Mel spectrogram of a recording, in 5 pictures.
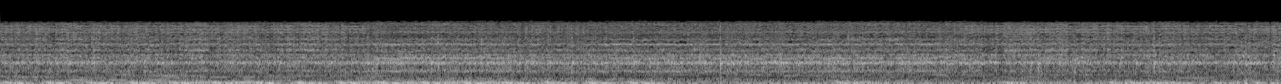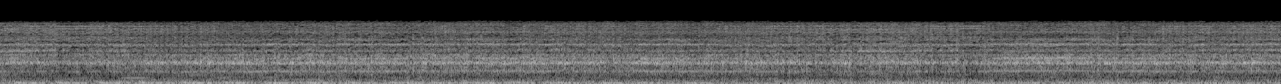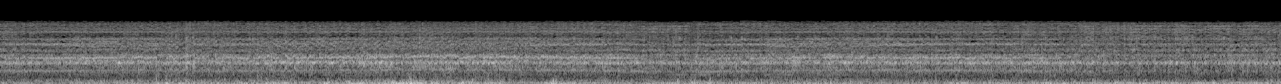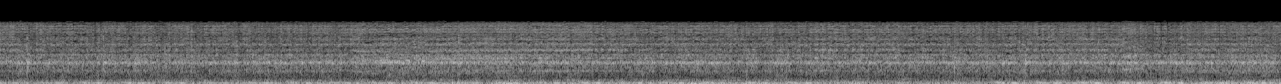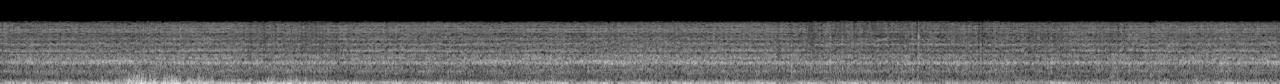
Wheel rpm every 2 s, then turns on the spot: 170, 170, 170, 170, 170, 170, 160, 160, 160, 160, 160, 160, 160, 160, 160, 160, 160, 170, 160, 170, 170, 160, 170, 160, 170, 170, 160, 170, 160, 170, 160, 160.
none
